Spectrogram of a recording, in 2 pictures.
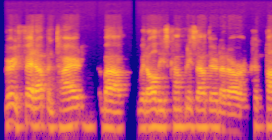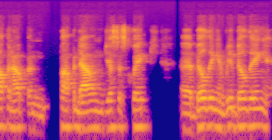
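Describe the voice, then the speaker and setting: Man in his thirties, roomy lo-fi sound. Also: mid-range voice. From Norway. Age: 30s. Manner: fast, run-on, with frequent restarts and fillers. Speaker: project founder presenting. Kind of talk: online presentation with Q and A.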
